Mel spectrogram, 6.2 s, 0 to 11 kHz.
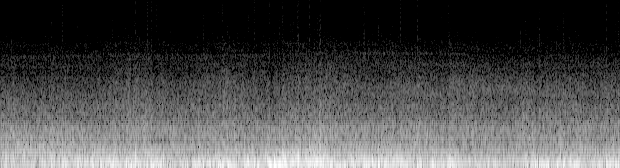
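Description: Yamaha Tracer 9 GT's three-cylinder engine running at road speed, with a steady rush of road and wind noise; it swells a little louder about halfway through.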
